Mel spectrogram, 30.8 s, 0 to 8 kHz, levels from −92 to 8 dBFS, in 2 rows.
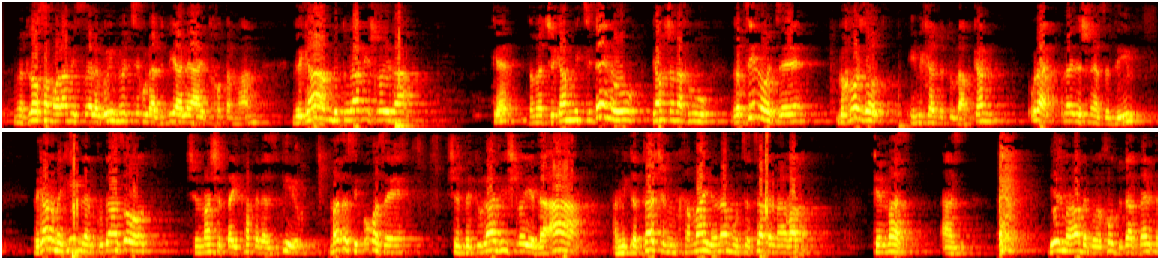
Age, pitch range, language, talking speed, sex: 50-69, 150-195 Hz, Hebrew, 140 wpm, male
